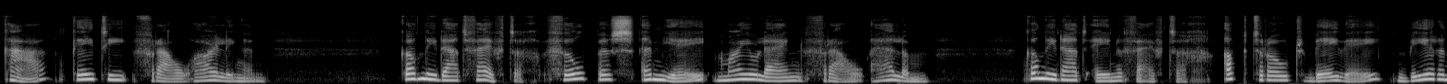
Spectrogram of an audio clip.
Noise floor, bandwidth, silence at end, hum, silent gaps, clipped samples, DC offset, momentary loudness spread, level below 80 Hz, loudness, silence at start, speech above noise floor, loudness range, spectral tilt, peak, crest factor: -61 dBFS; 10.5 kHz; 0 s; none; none; under 0.1%; under 0.1%; 14 LU; -72 dBFS; -25 LUFS; 0.05 s; 37 dB; 4 LU; -5 dB/octave; -6 dBFS; 18 dB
